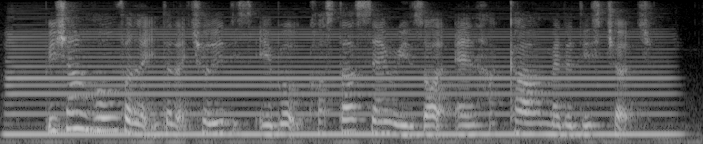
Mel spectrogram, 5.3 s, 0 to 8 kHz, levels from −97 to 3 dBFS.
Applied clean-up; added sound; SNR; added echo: none; Wind instrument, woodwind instrument; 1 dB; none.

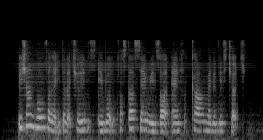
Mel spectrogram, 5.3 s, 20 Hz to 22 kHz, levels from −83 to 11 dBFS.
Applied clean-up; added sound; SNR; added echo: neural separator model SepFormer DNS4.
